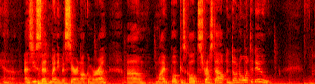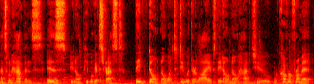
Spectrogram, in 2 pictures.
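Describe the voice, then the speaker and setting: A woman's voice: sits low, moderate pace, fairly bright tone, soft background music. A woman from the United States, a guest author, telling her personal story in a frank, conversational way. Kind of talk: casual interview storytelling.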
